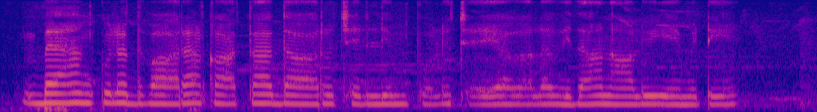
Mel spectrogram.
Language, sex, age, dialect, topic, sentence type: Telugu, male, 18-24, Central/Coastal, banking, question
